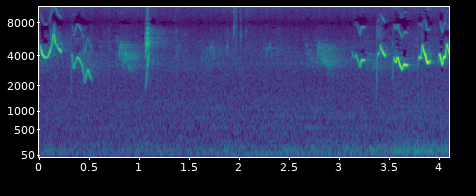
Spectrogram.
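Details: Ultramarine grosbeak fighting its own reflection in a mirror: high, sharp whistled notes with quick up-and-down inflections at the start, a brief pause, then a rapid burst of similar chirps at the end, over a steady low hum.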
